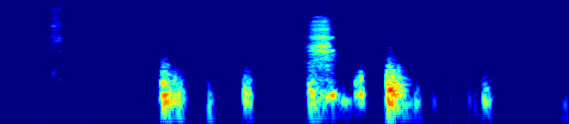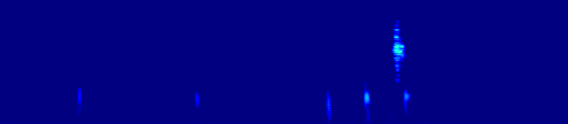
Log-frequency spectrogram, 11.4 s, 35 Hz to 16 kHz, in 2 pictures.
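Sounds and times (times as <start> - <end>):
deep breathing in through the nose and out through the mouth: 3.1 - 4.1.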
